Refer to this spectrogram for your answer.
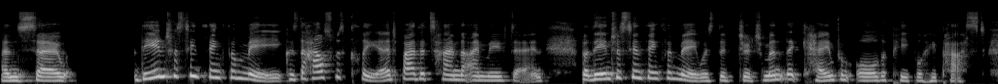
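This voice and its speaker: With a British accent, this speaker talks at a fairly quick pace with very wide pitch swings over a quiet background. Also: woman. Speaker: podcast guest, professional organizer. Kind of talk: conversational, storytelling.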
